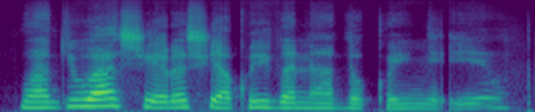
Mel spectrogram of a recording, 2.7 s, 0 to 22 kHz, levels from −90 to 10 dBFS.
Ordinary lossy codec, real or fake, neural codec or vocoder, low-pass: none; fake; codec, 44.1 kHz, 2.6 kbps, DAC; none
